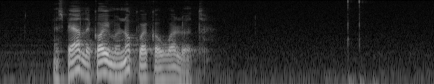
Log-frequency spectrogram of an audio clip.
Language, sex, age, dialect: Faroese, male, 36-60, Suðuroy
